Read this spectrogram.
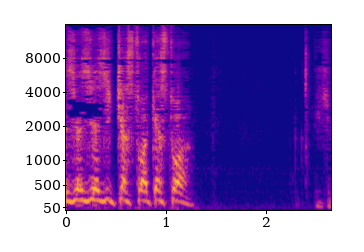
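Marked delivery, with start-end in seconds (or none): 0.0-1.3 high, loud furious get-lost shout; angry brush-off. Retold or imitated. Grumpy stranger shouts at Ragnar to clear off, angry and loud. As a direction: shove him away with your voice. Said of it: "Et là il me regarde, il fait".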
